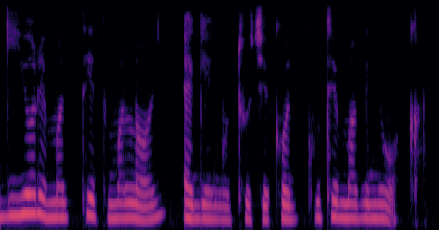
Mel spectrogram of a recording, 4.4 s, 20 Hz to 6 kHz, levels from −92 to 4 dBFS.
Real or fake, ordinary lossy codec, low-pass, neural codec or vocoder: fake; none; 5.4 kHz; codec, 16 kHz in and 24 kHz out, 1 kbps, XY-Tokenizer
